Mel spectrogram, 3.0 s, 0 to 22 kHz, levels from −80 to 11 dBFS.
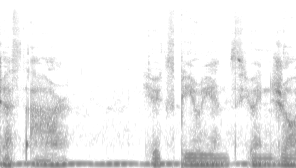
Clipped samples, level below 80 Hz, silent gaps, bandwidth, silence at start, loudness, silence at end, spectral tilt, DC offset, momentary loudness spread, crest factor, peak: under 0.1%; -46 dBFS; none; 18.5 kHz; 0 s; -40 LUFS; 0 s; -5.5 dB/octave; under 0.1%; 9 LU; 16 dB; -22 dBFS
